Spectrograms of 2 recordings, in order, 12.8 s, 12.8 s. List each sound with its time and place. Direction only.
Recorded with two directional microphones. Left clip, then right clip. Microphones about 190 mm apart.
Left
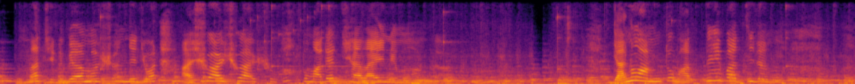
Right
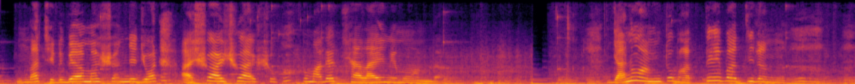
0.4 s child singing: 25° right (ahead or behind)
4.9 s child singing: 20° right (ahead or behind)
9.1 s a child's voice: 15° right (ahead or behind)
9.5 s child singing: 5° right (ahead or behind); by 11.5 s 25° right (ahead or behind)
